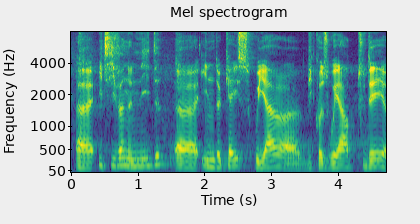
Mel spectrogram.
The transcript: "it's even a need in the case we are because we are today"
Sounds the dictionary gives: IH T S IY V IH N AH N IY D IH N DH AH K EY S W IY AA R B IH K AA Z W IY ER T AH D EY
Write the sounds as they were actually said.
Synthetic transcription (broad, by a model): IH T S IY V IH N AH N IY D IH N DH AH K EY S W IY AA R B IH K AA Z W IY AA T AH D EY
